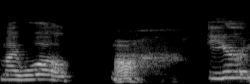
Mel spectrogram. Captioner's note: people laughing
